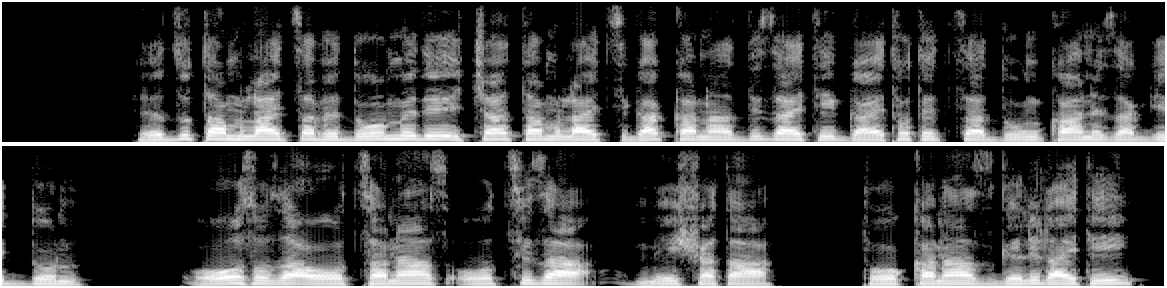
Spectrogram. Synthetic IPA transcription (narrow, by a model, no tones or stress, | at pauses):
hɛd͡zːʊt̪ɐmlɐjt͡sːɐfɛd̪oːmːɪd̪ɪːt͡ʃːɐt̪ɐmlɐjt͡sːɪɡɐkːɐnaːsd̪ɪzɐjt̪ɪɡɐjt̪ɔt̪ɛt͡sːɐd̪uːŋkːaːnɛzɐɡɪd̪ːɔn | o̞ːsɔzɐo̞ːt͡sːɐnaːso̞ːt͡sːɪzɐ | miːʃːɐt̪ɐ | t̪o̞ːkːɐnaːs̬ɡɛlɪd̪ɐjt̪ɪ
